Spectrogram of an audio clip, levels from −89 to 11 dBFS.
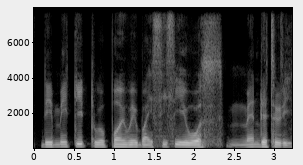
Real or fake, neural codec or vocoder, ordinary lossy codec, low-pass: fake; codec, 16 kHz, 2 kbps, X-Codec, HuBERT features, trained on balanced general audio; none; none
